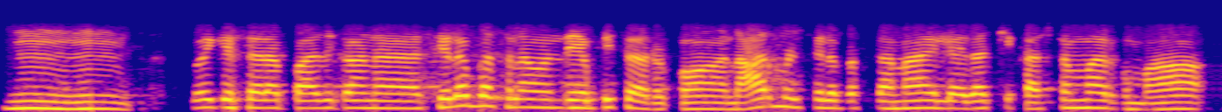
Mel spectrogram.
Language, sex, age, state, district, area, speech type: Tamil, male, 18-30, Tamil Nadu, Cuddalore, rural, conversation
